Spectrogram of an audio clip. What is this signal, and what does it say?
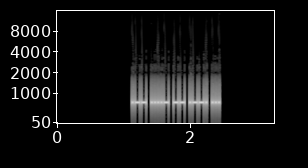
Morse code, heard as a keyed tone, about 50 wpm, 700 Hz. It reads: W4MPS
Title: NA SOTA Chaser Callsigns 50wpm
